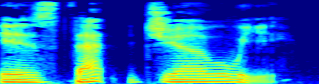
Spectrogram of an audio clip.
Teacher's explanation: 首先这个 that 的特音呢我们会省略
